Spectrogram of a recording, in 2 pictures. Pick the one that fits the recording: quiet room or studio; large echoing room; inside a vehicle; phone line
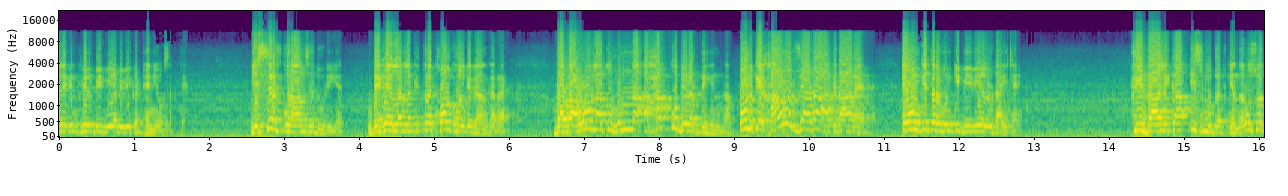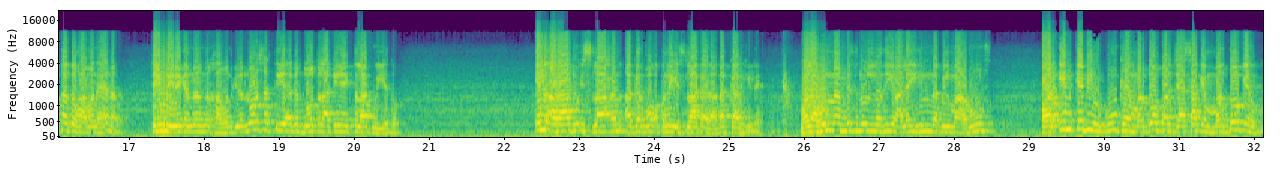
large echoing room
